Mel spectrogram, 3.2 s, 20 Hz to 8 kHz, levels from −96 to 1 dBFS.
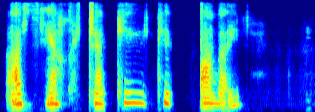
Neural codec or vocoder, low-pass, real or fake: codec, 24 kHz, 0.9 kbps, WavTokenizer, medium music audio release; 7.2 kHz; fake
